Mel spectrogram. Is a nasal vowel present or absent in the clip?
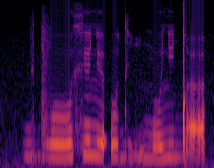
absent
